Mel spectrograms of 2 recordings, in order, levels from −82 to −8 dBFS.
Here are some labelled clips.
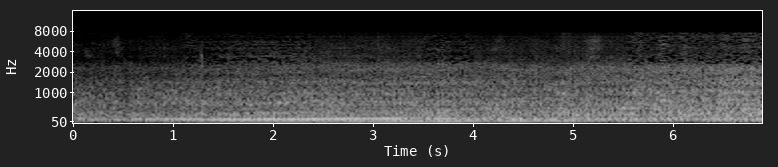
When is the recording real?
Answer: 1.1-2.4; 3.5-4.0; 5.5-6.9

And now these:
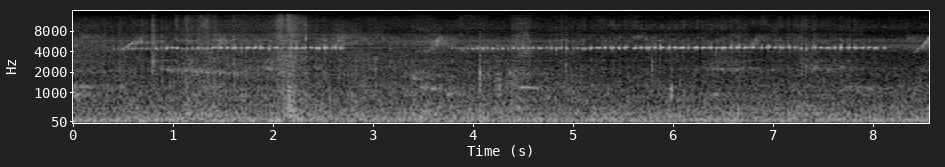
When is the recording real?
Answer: 0.0-0.6; 3.9-4.7; 7.9-8.6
